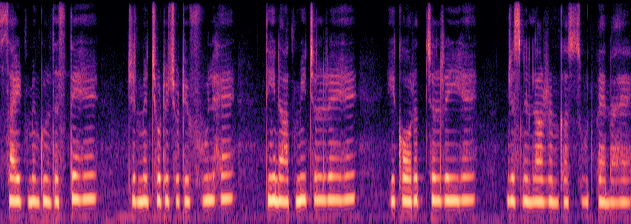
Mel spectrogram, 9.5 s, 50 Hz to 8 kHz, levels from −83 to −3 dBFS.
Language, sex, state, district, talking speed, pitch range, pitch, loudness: Hindi, male, Himachal Pradesh, Shimla, 165 wpm, 265-280 Hz, 270 Hz, -17 LUFS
